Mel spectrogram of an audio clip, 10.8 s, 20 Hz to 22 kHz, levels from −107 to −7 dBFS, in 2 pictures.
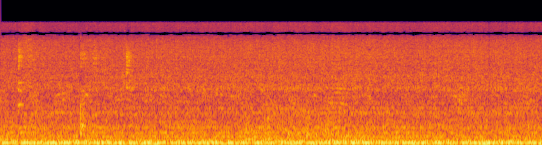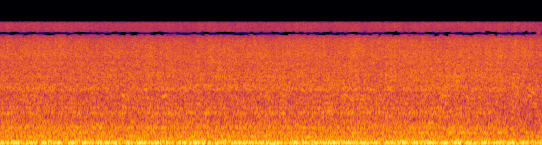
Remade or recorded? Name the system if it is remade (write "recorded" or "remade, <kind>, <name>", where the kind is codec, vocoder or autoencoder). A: recorded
